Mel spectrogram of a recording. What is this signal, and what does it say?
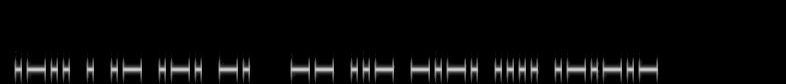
Morse code, heard as a keyed tone, about 20 wpm, 700 Hz. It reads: LEARN MUCH.
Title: Sentences with 2-Word Phrases - 20wpm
